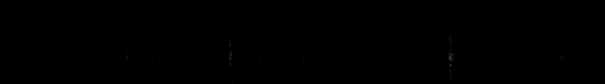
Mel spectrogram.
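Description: Faint typing on a computer keyboard: quick runs of key clicks in several bursts, with one sharper keystroke about four and a half seconds in.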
